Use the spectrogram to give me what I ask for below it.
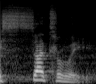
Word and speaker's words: subtly: Very subtly. With a silent B.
